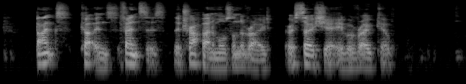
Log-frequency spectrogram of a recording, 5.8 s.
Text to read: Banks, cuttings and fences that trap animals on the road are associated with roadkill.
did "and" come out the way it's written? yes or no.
no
